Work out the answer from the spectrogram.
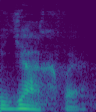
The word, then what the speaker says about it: Яхве: правило подразумеваю священный тетраграмматон в западных изданиях иногда подчеркивается что подразумевается слово яхве так произносят согласно этого данного слова вот современные исследователи в революционных текстах употреблялось слова иегова благочестиво евреи это слово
